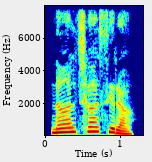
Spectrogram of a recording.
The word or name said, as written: ನಾಲ್ಛಾಸಿರ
